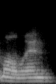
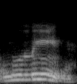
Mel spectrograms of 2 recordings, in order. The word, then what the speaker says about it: mullein: it by different names i pronounce it mullen most of the people i've encountered pronounce it that way however i will say one person asked me do you have any movement or no muleen she pronounced it and it took me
